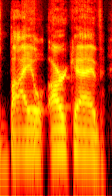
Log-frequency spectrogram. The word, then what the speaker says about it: bioRxiv: how it's pronounced uh bio rxiv which is unfortunately also not a comic book villain and is also pronounced as bio archive do perform some basic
